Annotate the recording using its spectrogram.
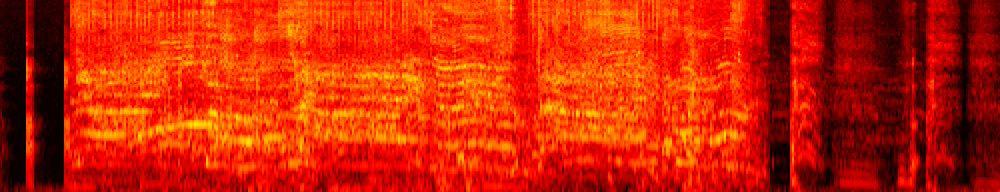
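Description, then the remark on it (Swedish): An edited chorus of two men, one of them Vegard Ylvis, screaming together in a loud, sustained, overlapping 'scream symphony' for about five seconds, their strained voices wavering in pitch, then it cuts off abruptly into brief, quieter vocal sounds. “Jag och ena Ylvis-brorsan helt enkelt, i någon form av skrik symfoni. Den som skriker lägst förlorar.”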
